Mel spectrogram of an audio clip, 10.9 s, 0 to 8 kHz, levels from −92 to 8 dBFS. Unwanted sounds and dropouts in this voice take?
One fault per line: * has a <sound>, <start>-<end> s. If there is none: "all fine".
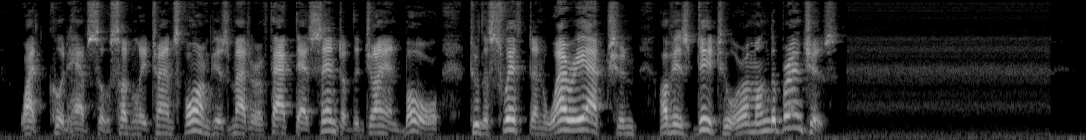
all fine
